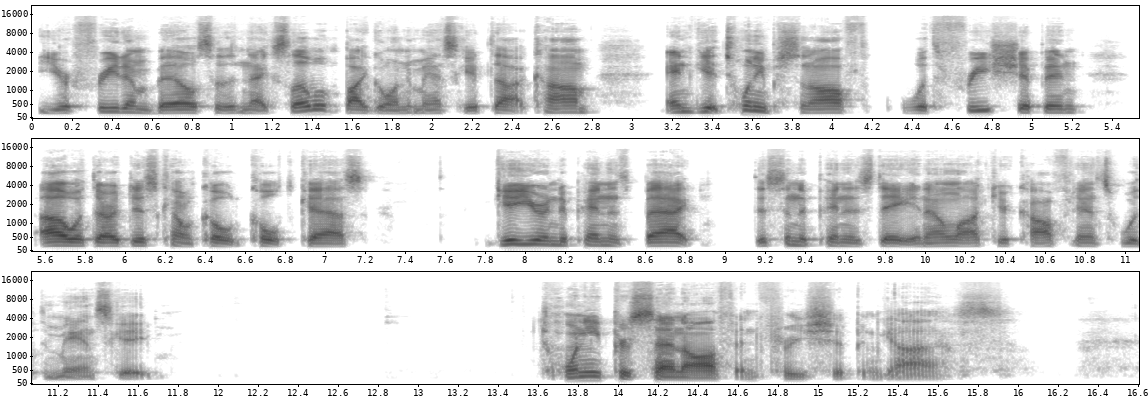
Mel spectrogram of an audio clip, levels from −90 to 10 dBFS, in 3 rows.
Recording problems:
thin; somewhat; fading below 300 Hz

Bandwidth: 15 kHz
